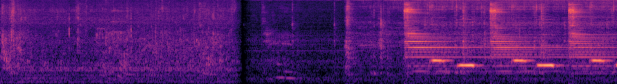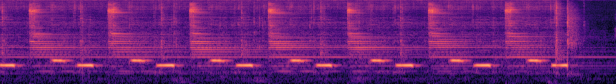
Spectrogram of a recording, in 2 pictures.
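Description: Mechanical cuckoo clock striking the hour: about ten two-note "cu-ckoo" calls, high note then low, a little under one a second, each with the airy puff of the clock's bellows. A few seconds of low background hiss come before it.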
